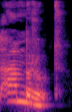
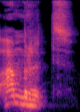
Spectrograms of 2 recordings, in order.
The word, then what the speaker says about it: Amrut: One of them is called Amrut. Or Amrit. Depends on how you pronounce it.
